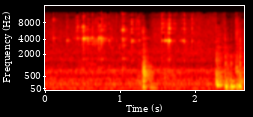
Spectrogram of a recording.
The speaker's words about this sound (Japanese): あ、ビールどうぞ。乾杯しますか。 あ、じゃあ乾杯しましょうか。あ、じゃあお疲れ様です。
